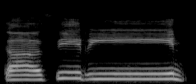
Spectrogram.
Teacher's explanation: یا سے پہلے زیر ہوگی تو یہ یا مدہ ہوگی، کھینچنے کے لیے ہوگی، اور اس کی آواز ایسی ہوگی کافرین.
